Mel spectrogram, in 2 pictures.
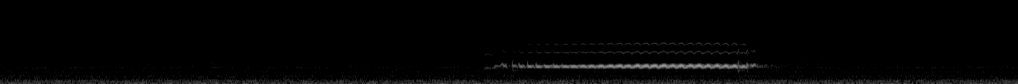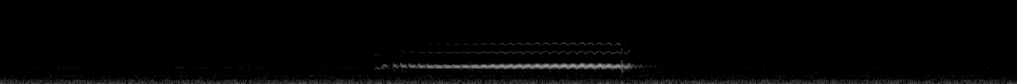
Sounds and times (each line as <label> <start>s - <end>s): background noise 0.0s - 20.3s
tawny owl 4.8s - 7.7s
tawny owl 13.9s - 16.6s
